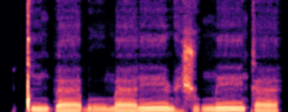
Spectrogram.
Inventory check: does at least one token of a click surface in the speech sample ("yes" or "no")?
yes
